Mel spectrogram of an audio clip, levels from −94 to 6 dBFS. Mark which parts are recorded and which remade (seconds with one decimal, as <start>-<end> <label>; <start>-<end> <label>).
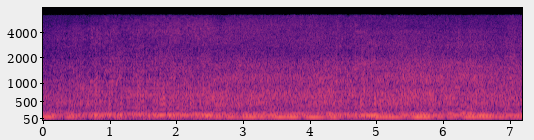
0.0-0.6 recorded; 0.6-2.5 remade; 2.5-4.4 recorded; 4.4-5.0 remade; 5.0-7.2 recorded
